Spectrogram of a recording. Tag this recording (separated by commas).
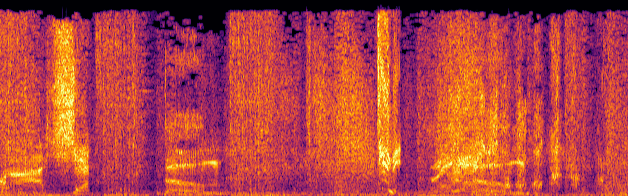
Speech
